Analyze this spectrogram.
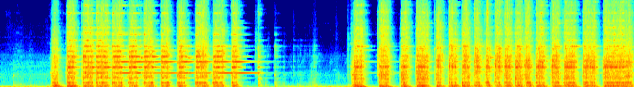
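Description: Cordless impact driver hammering bolts down through a long socket extension in two long bursts, with a short pause between them. The steel wheel rim that the bolts go into rings with a steady metallic tone under the rapid hits.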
